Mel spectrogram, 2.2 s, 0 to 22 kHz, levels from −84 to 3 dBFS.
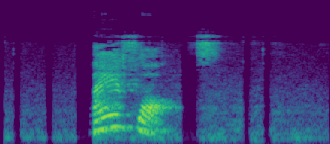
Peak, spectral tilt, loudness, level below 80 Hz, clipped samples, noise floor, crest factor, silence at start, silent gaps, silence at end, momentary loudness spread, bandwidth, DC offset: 0 dBFS; -2.5 dB/octave; -16 LUFS; -60 dBFS; under 0.1%; -48 dBFS; 18 dB; 0.6 s; none; 0.75 s; 14 LU; 9.4 kHz; under 0.1%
